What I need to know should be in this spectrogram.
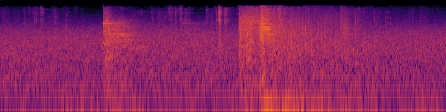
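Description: A sword swings and strikes with a heavy clash.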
